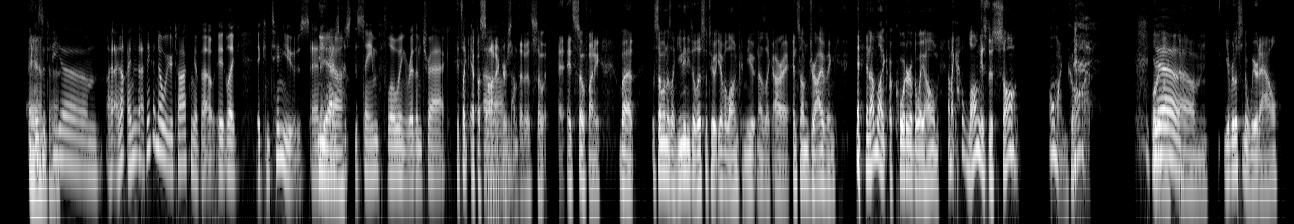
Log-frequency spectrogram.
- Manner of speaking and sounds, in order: chuckle; chuckle
- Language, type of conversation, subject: English, unstructured, Which soundtracks or scores make your everyday moments feel cinematic, and what memories do they carry?
- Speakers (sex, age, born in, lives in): male, 30-34, United States, United States; male, 35-39, United States, United States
